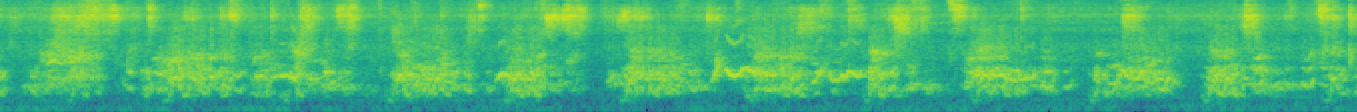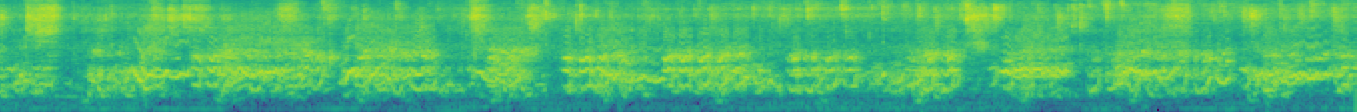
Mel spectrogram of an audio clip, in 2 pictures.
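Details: Several guinea pigs keep up a continuous chorus of shrill, wheeking squeals, short pitched notes piling on one another at a brisk, irregular pace throughout.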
